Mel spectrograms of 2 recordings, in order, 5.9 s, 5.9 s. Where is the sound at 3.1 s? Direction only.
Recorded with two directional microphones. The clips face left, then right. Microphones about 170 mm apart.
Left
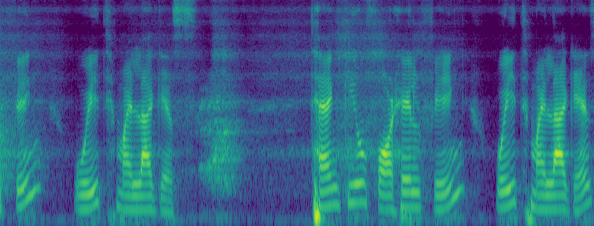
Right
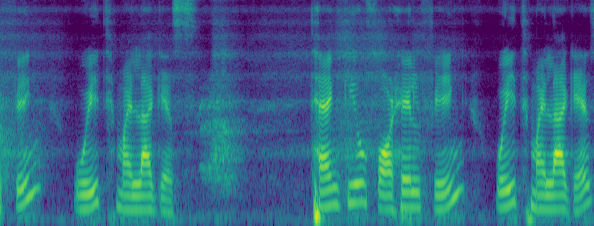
20° right (ahead or behind).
